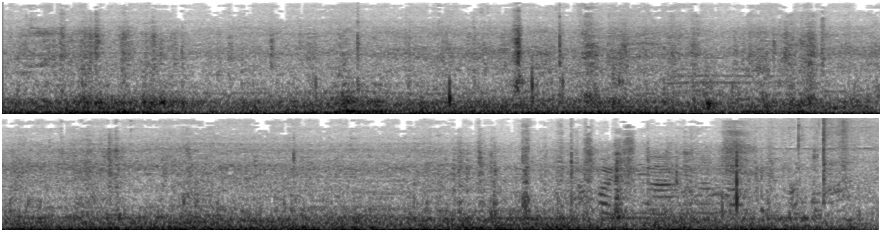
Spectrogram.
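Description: An off-road vehicle grinds over rough terrain on the way to Dolok Sibual-Buali nature reserve, with a low engine rumble, steady rattles and knocks, and a voice talking over the noise.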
